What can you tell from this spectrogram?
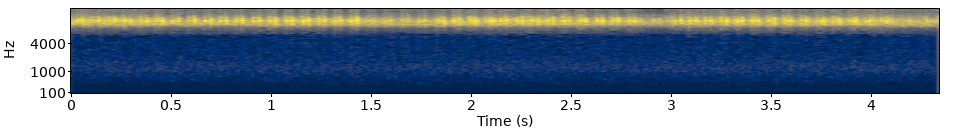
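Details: Short stretch of crickets chirping: males stridulate with toothed wing veins, giving a bright, tightly pulsed high trill that stays level from start to finish.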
